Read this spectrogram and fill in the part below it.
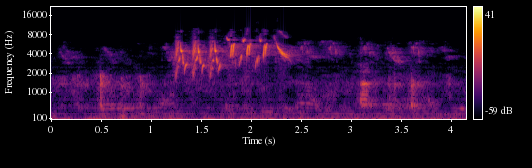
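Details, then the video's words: European goldfinch from Tizi Ouzou giving a short, fast run of high tinkling twitters over a background hiss, followed by fainter scattered chirps. "Chant chardonneret tizi ouzou تغريد حسون تيزي وزو"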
